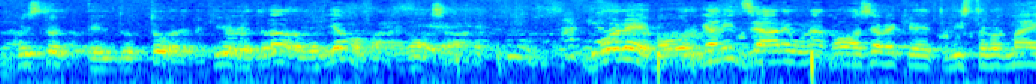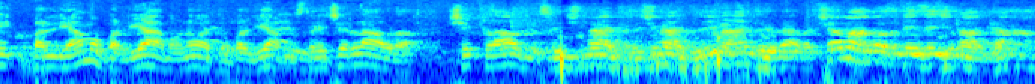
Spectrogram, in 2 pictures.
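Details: Adult male speaker; normal speech.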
